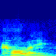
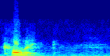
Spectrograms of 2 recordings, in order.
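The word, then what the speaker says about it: Colwick: times I for got to tell you it's colic it's spelled cwick c o l w i c k but it's pronounced colleag she says yeah know I'd like to tell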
